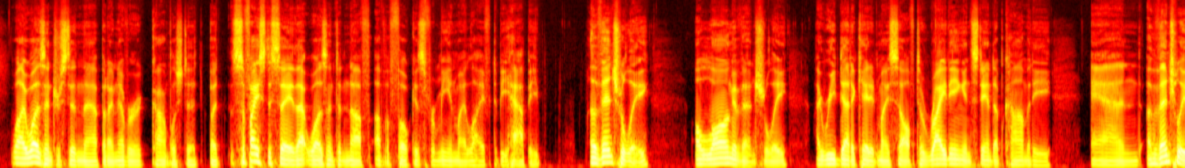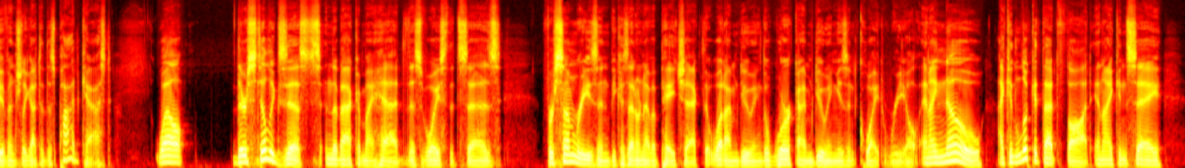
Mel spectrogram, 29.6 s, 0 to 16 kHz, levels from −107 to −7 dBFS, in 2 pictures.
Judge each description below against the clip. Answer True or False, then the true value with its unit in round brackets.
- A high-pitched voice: False (90 Hz)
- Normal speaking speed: True (190 wpm)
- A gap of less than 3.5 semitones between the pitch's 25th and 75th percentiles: False (3.8 semitones)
